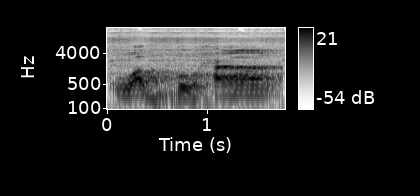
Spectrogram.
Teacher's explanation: Nah, ini ada di akhirnya ada alif maksurah atau sering orang mengenal dengan alif bengkok. Ha di situ adalah panjang 2 harokat, itu adalah mad tabi'i.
